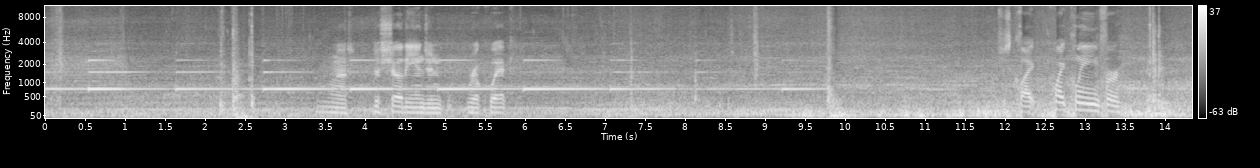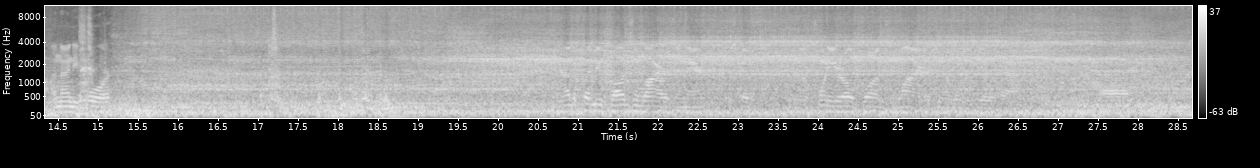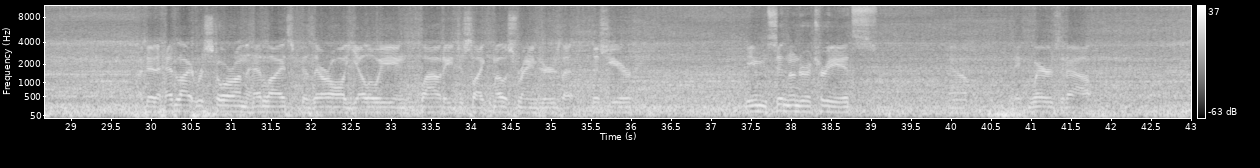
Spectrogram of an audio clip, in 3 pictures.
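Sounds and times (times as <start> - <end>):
truck door shutting: 0.0 - 3.4, 5.9 - 10.2, 13.7 - 15.1, 17.0 - 19.0
electronic warning tone: 0.0 - 9.9, 27.2 - 28.1
truck engine idling: 0.0 - 43.0.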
